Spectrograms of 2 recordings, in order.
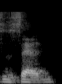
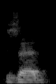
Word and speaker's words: zed: letter Z it's it's Zed okay they will never pronounce letter z as letter Z it's always Zed okay r a z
